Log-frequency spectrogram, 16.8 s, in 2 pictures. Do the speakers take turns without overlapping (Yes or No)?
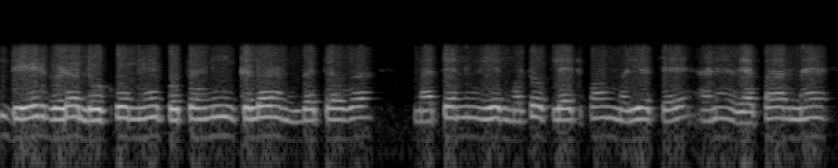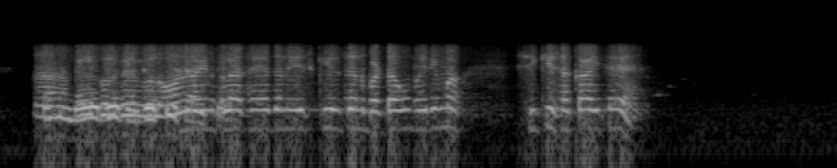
No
